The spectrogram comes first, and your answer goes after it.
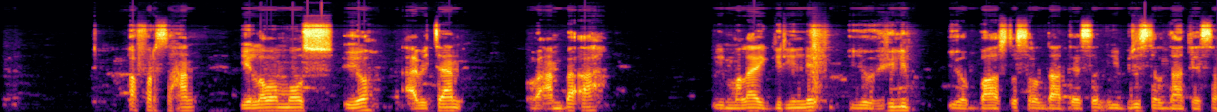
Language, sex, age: Somali, male, 18-24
